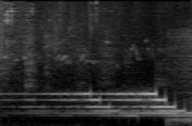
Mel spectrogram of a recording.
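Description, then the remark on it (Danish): A dog named Fido whines in a long, steady, high-pitched whimper lasting over a second, fairly loud, ending in a brief rougher sound. No one speaks. “Ja, det her er den søde hund Fido.”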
